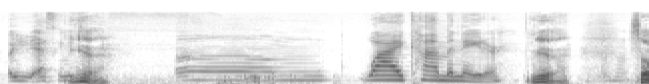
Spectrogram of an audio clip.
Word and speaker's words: Y Combinator: Like why Why commerce? No, why commentator? You still don't know it. How you pronounce that? What, are you asking me? Yeah. Y Combinator.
